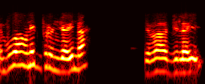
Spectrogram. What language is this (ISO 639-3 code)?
brx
